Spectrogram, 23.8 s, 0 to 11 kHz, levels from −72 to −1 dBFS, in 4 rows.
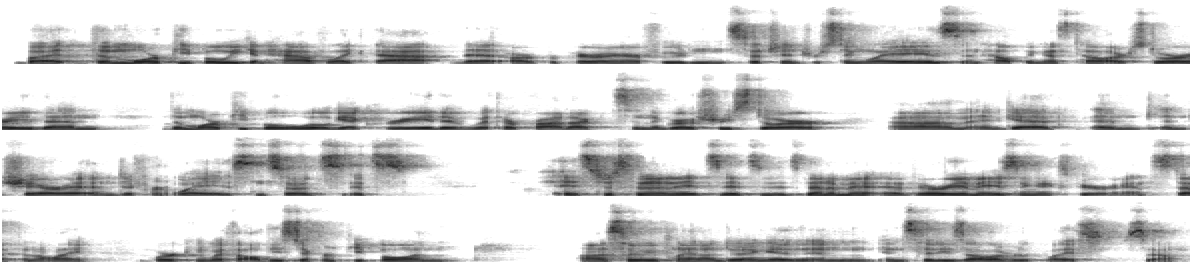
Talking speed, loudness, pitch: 220 wpm, -16 LUFS, 105 Hz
